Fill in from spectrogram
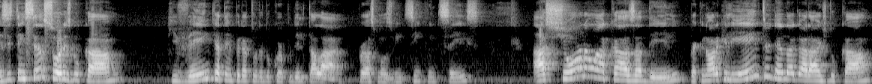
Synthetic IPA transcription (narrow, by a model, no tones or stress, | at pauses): ezist̪ẽj̃sẽsoɾɪznʊkaɦʊ | kɪvẽj̃kɪɐt̪ẽmpeɾat̪uɾɐd̪ʊkoɾpʊd̪elɪt̪alapɾɔsimɐawzvĩnt͡ʃ̪ɪ̥sĩŋkʊvĩnt͡ʃ̪ɪ̥sejs | asiõnɐ̃w̃ɐkazɐd̪elɪpʊɾkenɐɔɾɐkɪelɪẽnt̪ɾɐd̪ẽnt̪ʊɐɡaɾaʒɪ̃d̪ʊkahʊ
